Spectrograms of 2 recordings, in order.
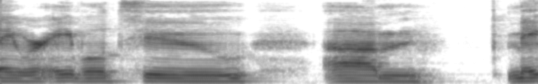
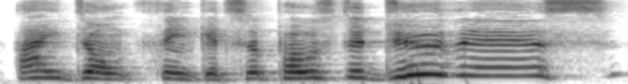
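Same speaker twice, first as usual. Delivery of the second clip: higher, louder shout over noise; 12 semitones higher, 5 dB louder, slower than usual. A narrator's reading. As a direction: yell above the roaring machine. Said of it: "shouted George over the horrible noise".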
